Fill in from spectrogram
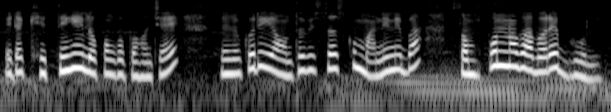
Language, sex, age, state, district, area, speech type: Odia, female, 18-30, Odisha, Kendrapara, urban, spontaneous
